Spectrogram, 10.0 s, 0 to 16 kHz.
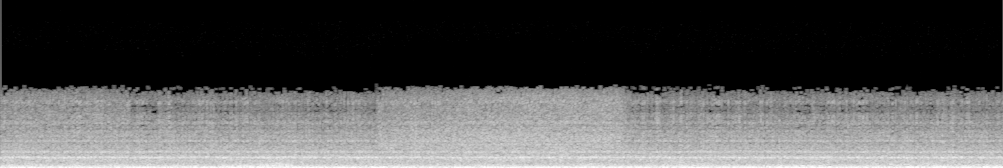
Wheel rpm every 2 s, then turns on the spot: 0, 0, 0, 0, 0.
none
